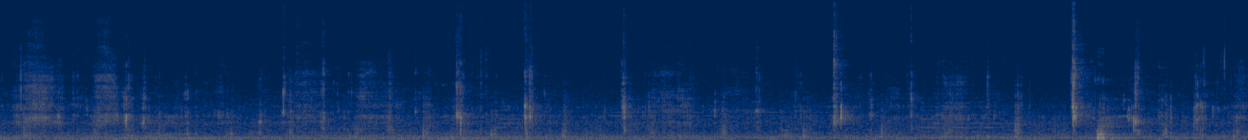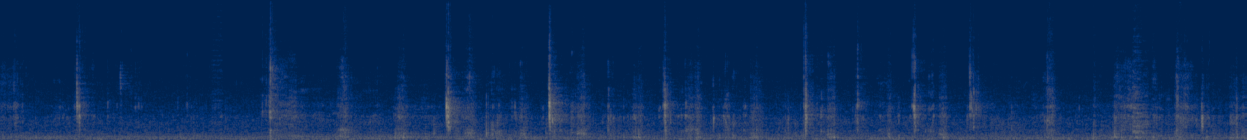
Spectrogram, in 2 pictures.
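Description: Close-miked mouth eating sounds: chewing and biting a hand-fed mouthful of pork intestine, rice and raw cucumber, with irregular sharp clicks and crunches, the loudest a pair about eight seconds in.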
